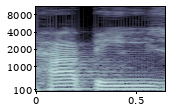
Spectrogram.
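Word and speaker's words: Hoppe's: I absolutely love, it's pronounced different ways, but I say hops #9. I've heard of hoppies or #9, whatever.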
